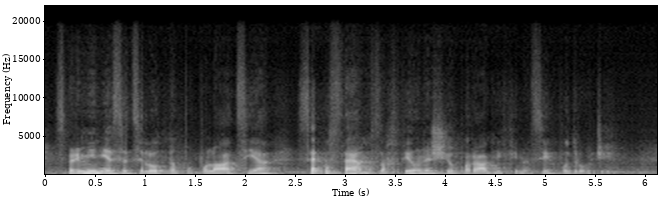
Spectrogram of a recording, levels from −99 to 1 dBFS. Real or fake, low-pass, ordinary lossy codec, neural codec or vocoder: fake; 19.8 kHz; none; autoencoder, 48 kHz, 32 numbers a frame, DAC-VAE, trained on Japanese speech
